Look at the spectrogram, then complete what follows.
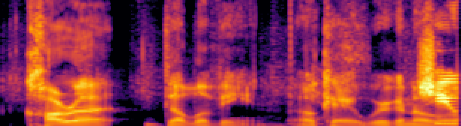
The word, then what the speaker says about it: Cara Delevingne: Cara Delevingne. Cara Delevingne.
